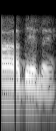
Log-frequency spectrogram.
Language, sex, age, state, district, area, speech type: Malayalam, male, 18-30, Kerala, Kasaragod, rural, conversation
